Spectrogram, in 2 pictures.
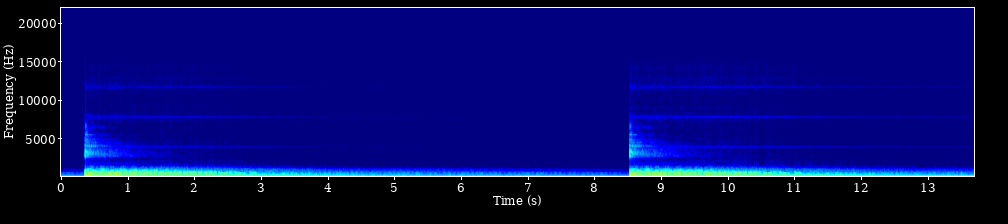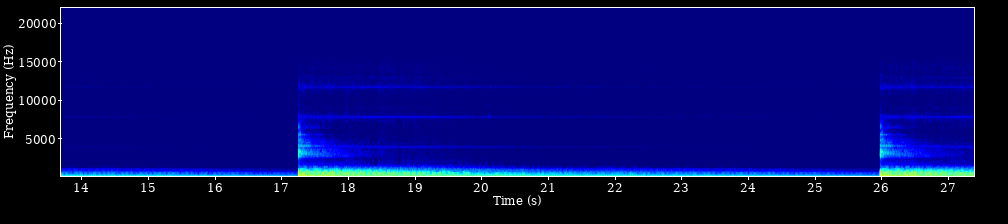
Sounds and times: Gong: 0.3s - 7.4s, 8.5s - 15.8s, 17.2s - 24.7s, 26.0s - 27.3s.

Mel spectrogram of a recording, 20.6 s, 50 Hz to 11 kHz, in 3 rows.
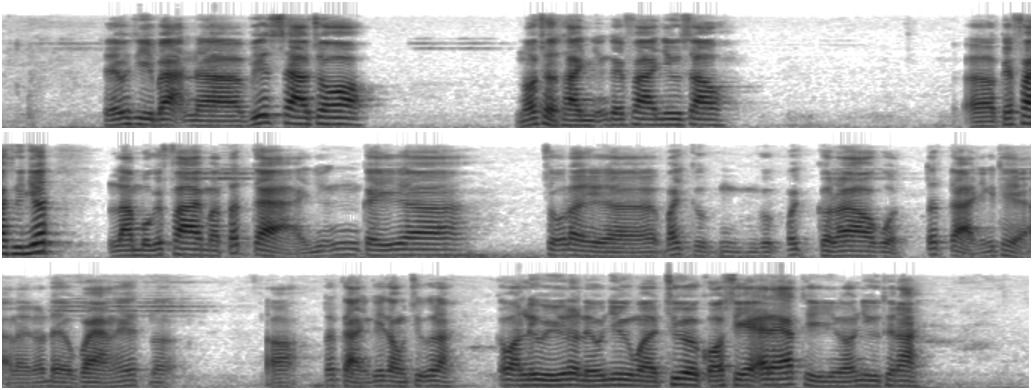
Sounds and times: Speech: 0.7s - 2.5s, 3.5s - 5.0s, 6.4s - 14.9s, 15.5s - 20.0s.

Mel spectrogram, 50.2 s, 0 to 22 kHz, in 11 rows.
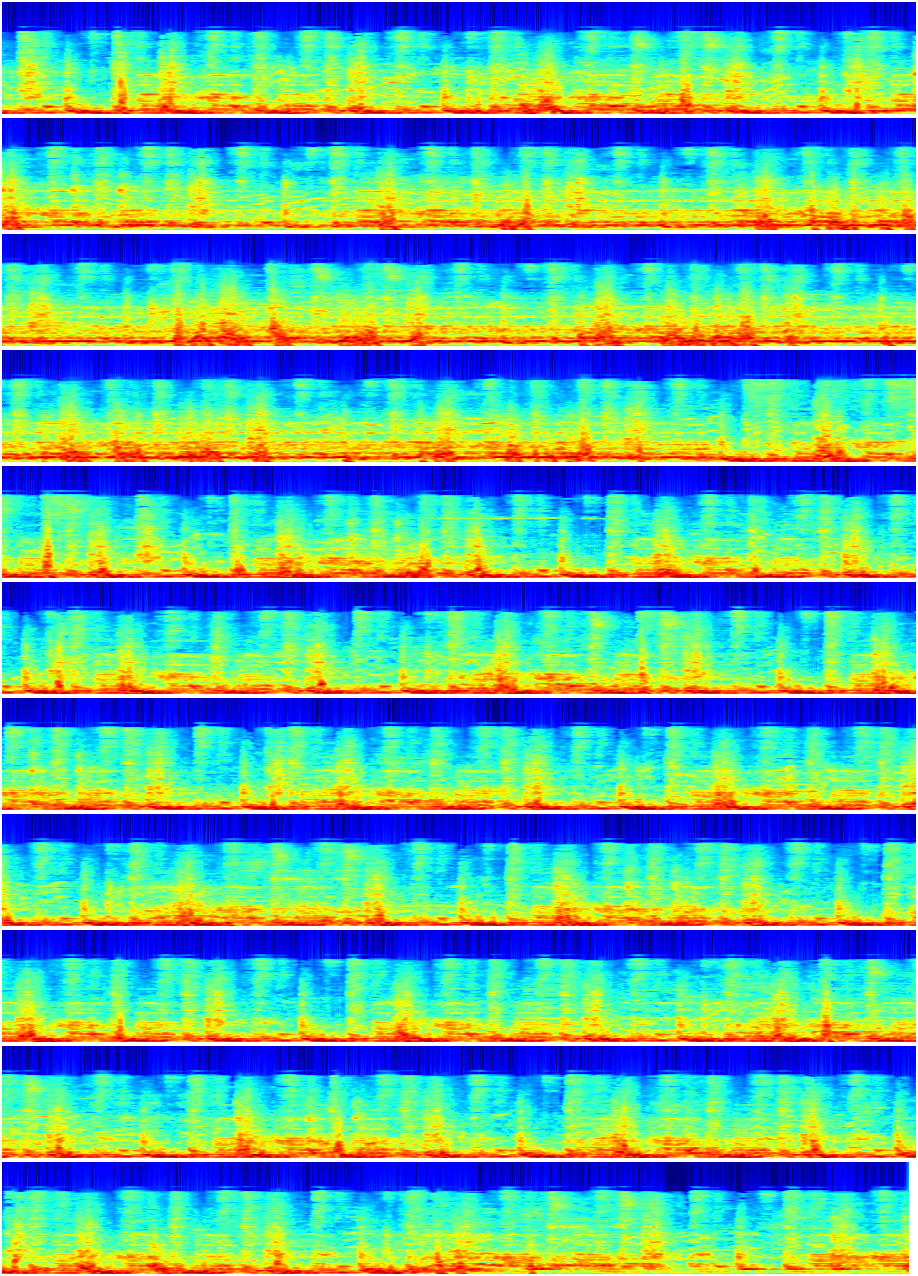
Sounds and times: Music: 0.0s - 50.2s.

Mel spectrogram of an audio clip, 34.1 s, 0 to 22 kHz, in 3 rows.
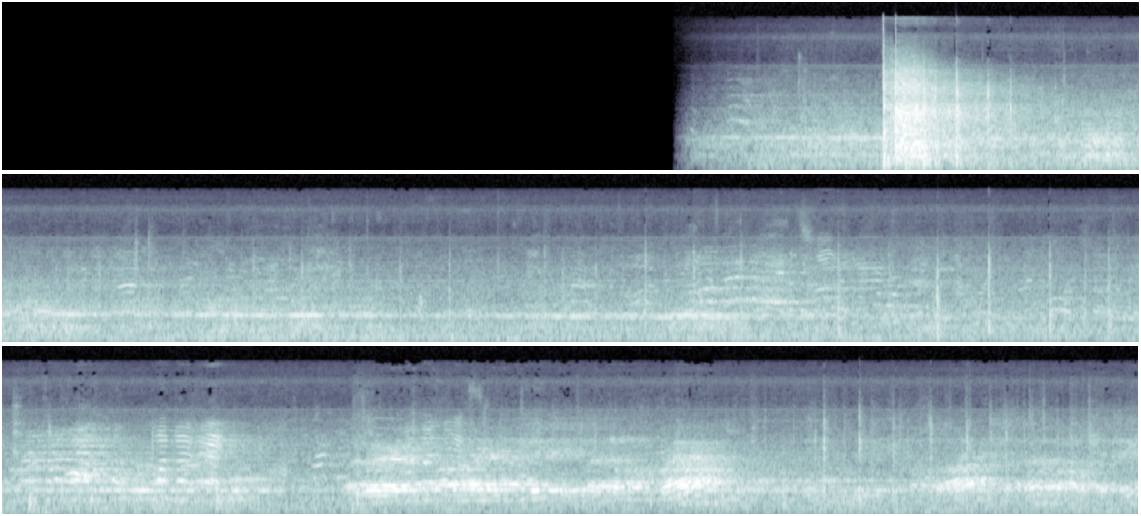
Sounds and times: Run: 9.7s - 34.1s
Speech: 12.0s - 34.1s.

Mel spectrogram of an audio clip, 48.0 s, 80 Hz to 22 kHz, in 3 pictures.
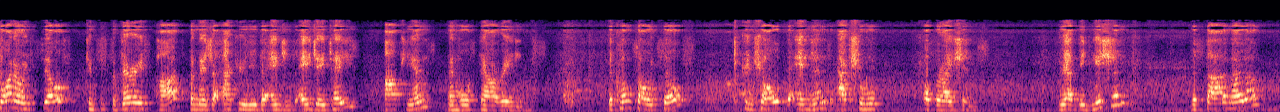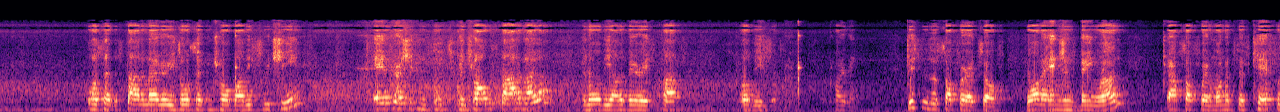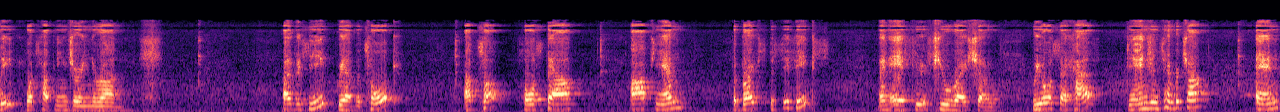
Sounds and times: Speech: 0.0s - 6.9s, 7.6s - 12.4s, 13.2s - 14.3s, 14.9s - 15.9s, 17.1s - 19.9s, 20.6s - 24.6s, 25.2s - 34.1s, 35.5s - 37.1s, 37.7s - 42.4s, 43.0s - 48.0s.

